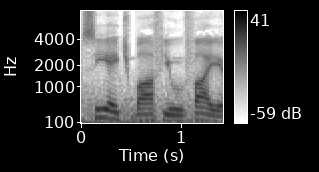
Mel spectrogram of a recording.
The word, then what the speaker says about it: J'ba Fofi: many are still unknown pronounced ch bafufy according to intonation the term literally means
